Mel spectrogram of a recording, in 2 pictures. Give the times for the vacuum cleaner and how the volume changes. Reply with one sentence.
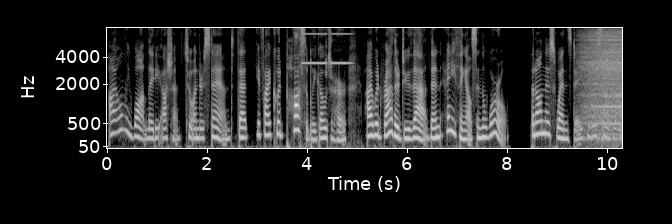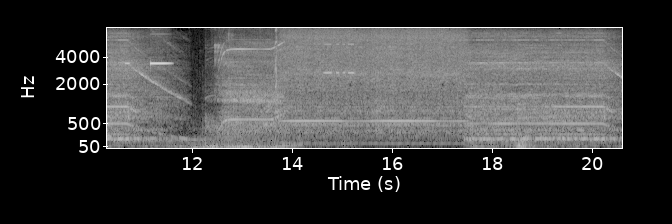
The vacuum cleaner can be heard from 9.3 to 20.5 s, at a steady volume.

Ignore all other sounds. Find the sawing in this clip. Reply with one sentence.
The sawing can't be heard in this clip.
